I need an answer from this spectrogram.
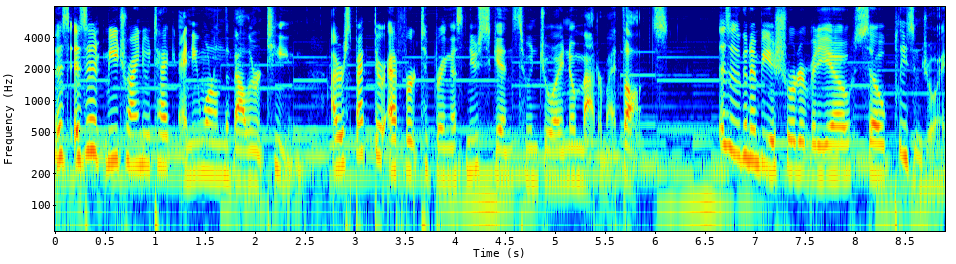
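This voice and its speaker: A woman speaks at a very fast pace. Music plays in the background. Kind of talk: opinion commentary video. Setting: low-quality microphone with mouse clicks. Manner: casual, talkative.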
